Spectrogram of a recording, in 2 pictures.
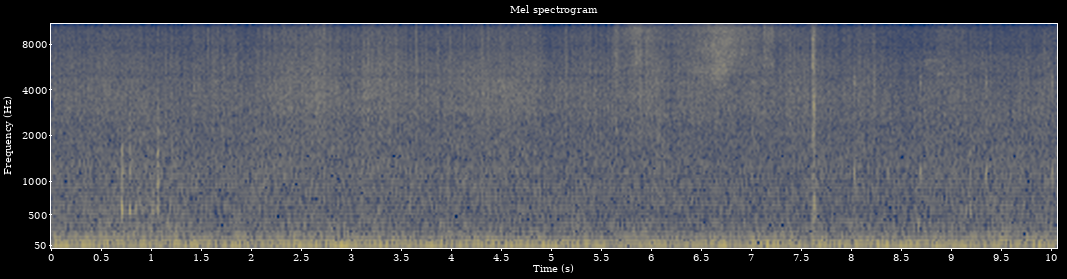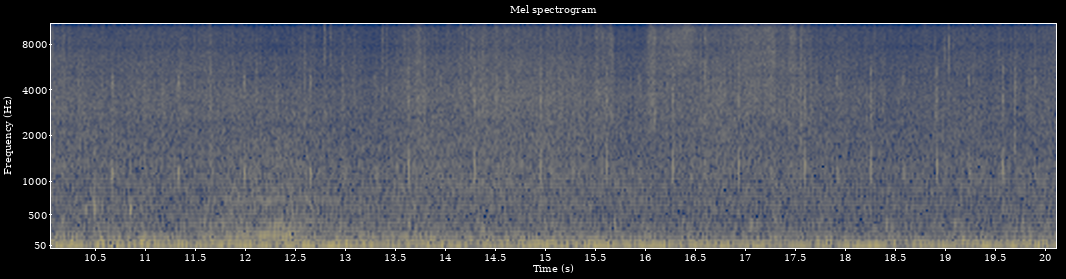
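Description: Windscreen wipers swish across the glass.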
